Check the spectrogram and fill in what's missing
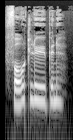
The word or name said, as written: fortløbende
